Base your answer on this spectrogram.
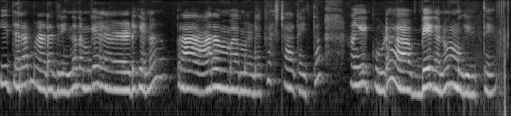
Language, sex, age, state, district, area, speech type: Kannada, female, 18-30, Karnataka, Chamarajanagar, rural, spontaneous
